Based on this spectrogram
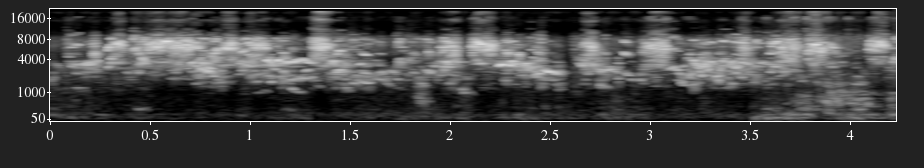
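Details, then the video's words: A budgie family chirping: bright, rapid twitters and short squeaky notes pouring out together, with a faint low rumble near the end. "Cute Budgies Chirping Sounds"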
